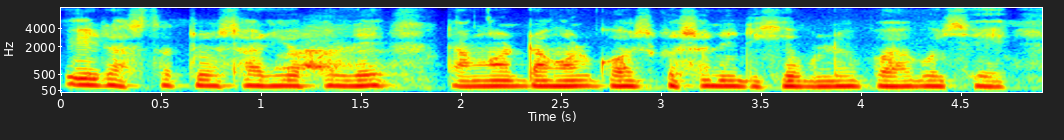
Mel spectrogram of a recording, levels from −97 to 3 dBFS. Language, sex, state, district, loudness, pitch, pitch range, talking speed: Assamese, female, Assam, Kamrup Metropolitan, -15 LUFS, 150 Hz, 145-155 Hz, 120 wpm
